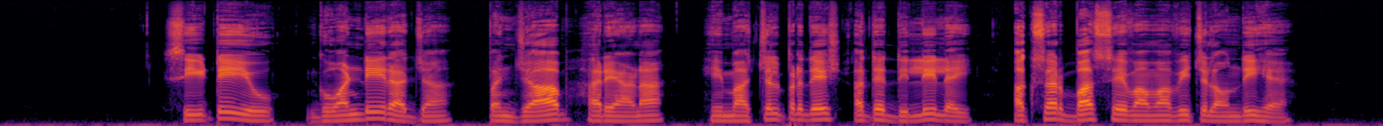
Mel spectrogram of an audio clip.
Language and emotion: Punjabi, neutral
